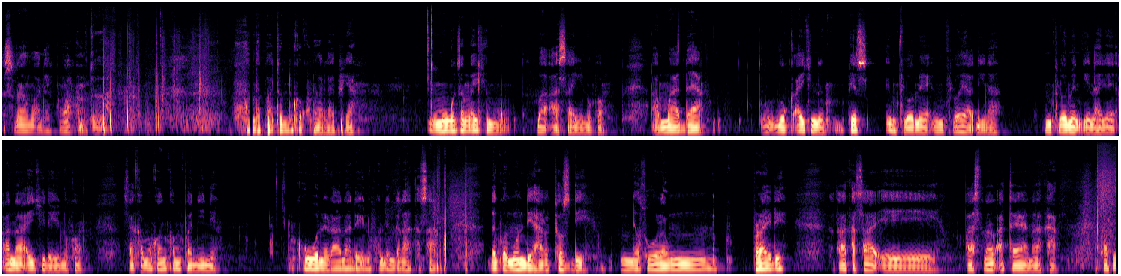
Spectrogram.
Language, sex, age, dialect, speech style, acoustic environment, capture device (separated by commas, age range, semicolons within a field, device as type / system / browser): Hausa, male, 35-44, Nigeria - Nigerian Standard, happy, silence, mobile / Linux / Chrome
